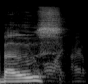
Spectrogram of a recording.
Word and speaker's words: Bose: It's pronounced Bose. Bosa.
